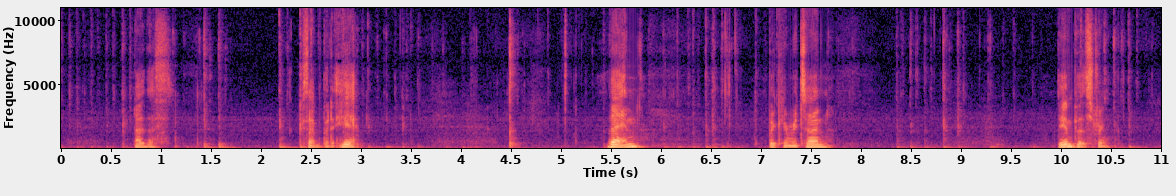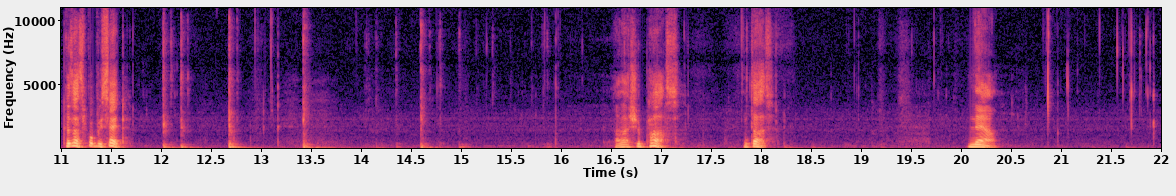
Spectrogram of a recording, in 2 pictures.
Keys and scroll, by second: 14.7 super+F9.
